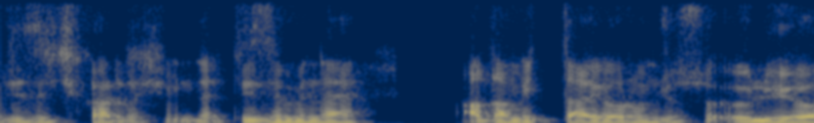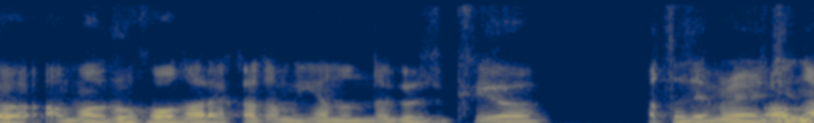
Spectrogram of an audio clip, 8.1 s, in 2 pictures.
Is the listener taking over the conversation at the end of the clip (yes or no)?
no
